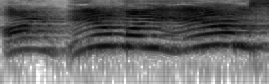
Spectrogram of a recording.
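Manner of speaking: high, loud, slow cry; shouting. A narrator's reading. Sylvester crying out to his parents, loud shout. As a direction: call out I am. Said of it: "Sylvester wanted to shout".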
